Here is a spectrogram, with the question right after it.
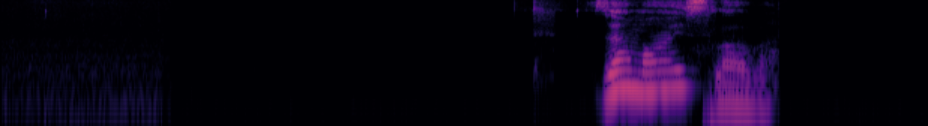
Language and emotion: Russian, sad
